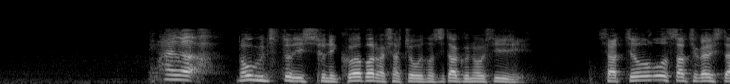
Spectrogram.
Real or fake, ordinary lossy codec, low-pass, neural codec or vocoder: fake; none; 5.4 kHz; codec, 16 kHz in and 24 kHz out, 0.6 kbps, FocalCodec, streaming, 2048 codes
